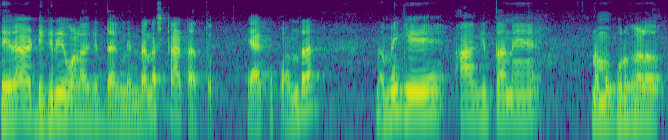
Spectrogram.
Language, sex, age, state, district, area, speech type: Kannada, male, 30-45, Karnataka, Vijayanagara, rural, spontaneous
